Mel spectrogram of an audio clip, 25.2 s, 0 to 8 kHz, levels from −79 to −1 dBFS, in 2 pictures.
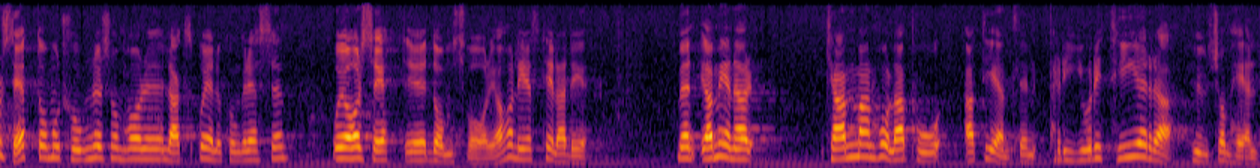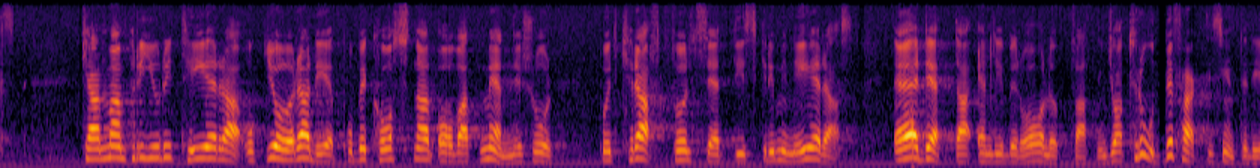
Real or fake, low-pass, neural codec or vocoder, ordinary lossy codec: real; 7.2 kHz; none; none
